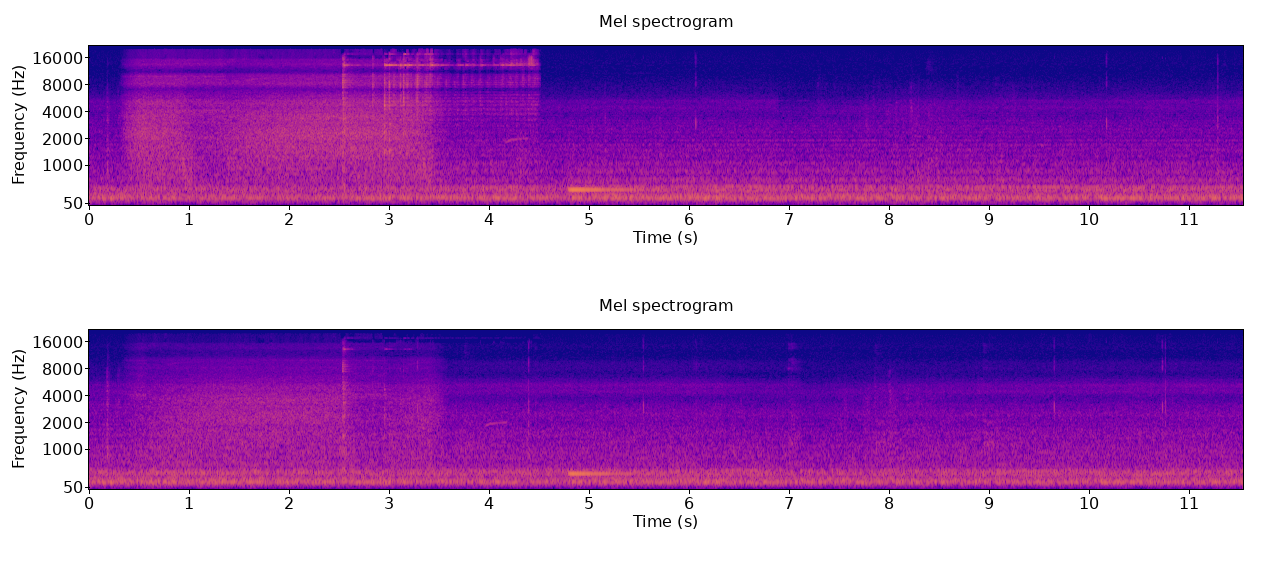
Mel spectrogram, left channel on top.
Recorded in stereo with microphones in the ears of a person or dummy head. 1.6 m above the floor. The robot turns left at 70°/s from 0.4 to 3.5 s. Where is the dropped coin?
20° left (ahead or behind); by 4.5 s 60° left (ahead or behind).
